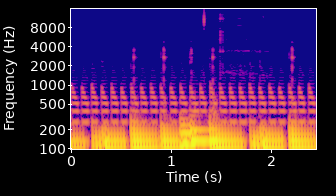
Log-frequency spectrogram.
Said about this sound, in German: So, und wir finden uns wieder im nächsten Part. Ein tieferer Synthesizer nimmt auch dieses schnelle Tempo auf. Und hier setzt auch ein Bass ein.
